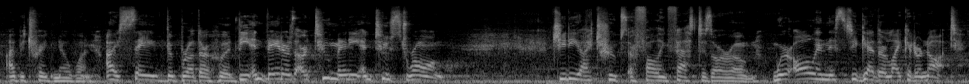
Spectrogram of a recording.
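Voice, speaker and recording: A woman's voice: medium pitch, animated, normal speed, background noise, lightly acted. An actress playing a cold, ambitious female military leader in a game cutscene, speaking formally and with authority. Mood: defiant.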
